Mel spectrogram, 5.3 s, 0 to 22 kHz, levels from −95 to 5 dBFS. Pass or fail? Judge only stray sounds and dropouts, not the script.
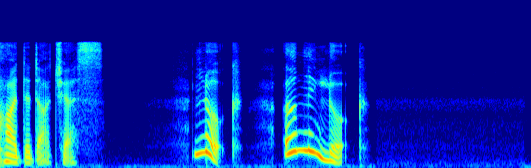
pass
